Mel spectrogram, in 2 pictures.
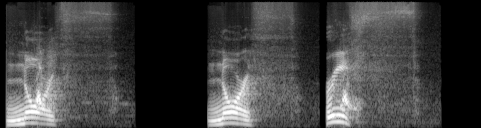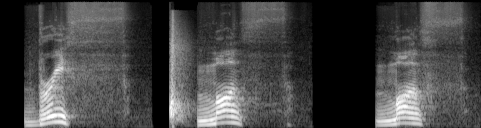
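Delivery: "Earth", "North", "Truth" with a long final TH; final TH drawn out on every word; exaggerated th practice. Shown as a demonstration. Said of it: "el sonido de la T H al final".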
